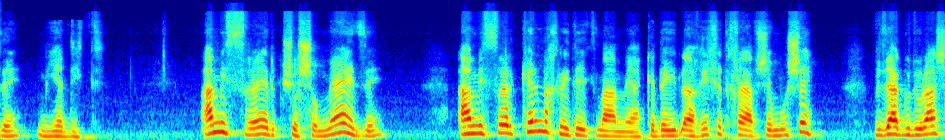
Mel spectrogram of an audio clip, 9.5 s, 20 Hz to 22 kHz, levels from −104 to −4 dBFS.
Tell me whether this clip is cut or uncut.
uncut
